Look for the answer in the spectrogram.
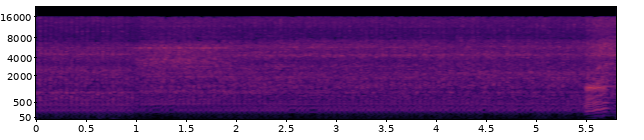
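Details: Old Homelite two-stroke string trimmer with lines primed: steady, even idle buzz with no misses or surging; idles and revs fine, L screw left unadjusted.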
